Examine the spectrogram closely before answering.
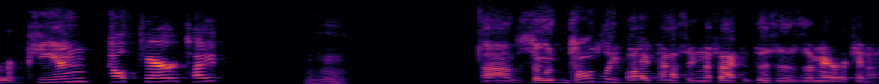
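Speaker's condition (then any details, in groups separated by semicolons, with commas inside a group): No condition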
